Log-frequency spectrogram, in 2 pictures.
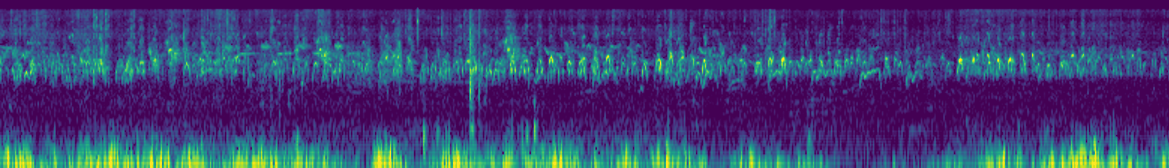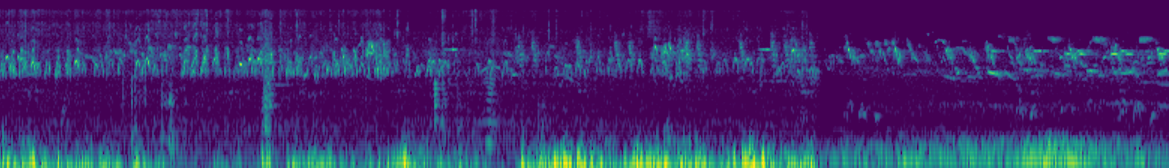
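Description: Many birds chirping densely and continuously, over irregular gusts of wind buffeting the microphone. Near the end the wind rumble stops abruptly and the chirping thins to quieter, scattered birdsong.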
